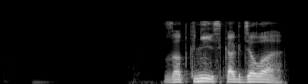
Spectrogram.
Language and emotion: Russian, angry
